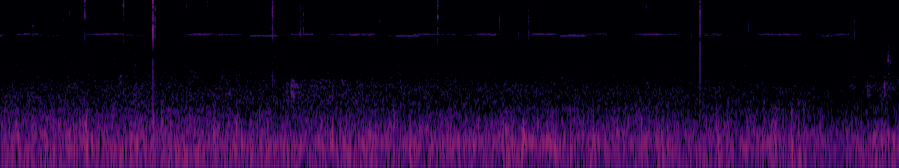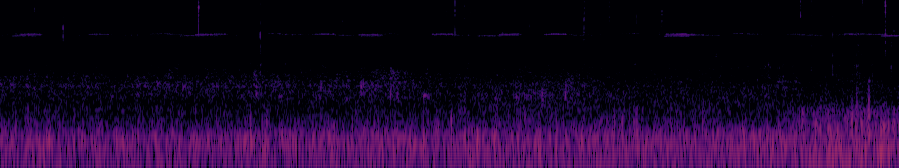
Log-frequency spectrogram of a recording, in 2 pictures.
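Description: Faint, steady chirping of a cricket, about two chirps a second, with the sharp pops and crackles of a wood campfire scattered through it.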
